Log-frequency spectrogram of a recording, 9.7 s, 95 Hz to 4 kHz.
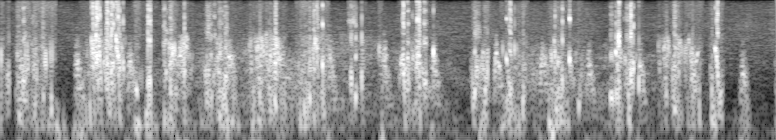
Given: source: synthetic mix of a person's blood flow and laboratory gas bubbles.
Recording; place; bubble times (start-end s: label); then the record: Doppler ultrasound of blood flow; subclavian vein
0.00-0.13 s: bubbles
0.18-0.69 s: bubbles
0.99-1.58 s: bubbles
1.65-1.97 s: bubbles
2.03-2.41 s: bubbles
2.53-3.02 s: bubbles
3.08-3.59 s: bubbles
3.69-4.11 s: bubbles
4.34-4.58 s: bubbles
4.72-4.78 s: bubbles
4.96-5.46 s: bubbles
5.88-6.13 s: bubbles
6.24-6.60 s: bubbles
6.83-7.29 s: bubbles
7.60-8.03 s: bubbles
8.21-8.79 s: bubbles
8.85-9.04 s: bubbles
9.68-9.71 s: bubbles
From the record:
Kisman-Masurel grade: 242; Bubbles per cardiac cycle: several, 3 to 8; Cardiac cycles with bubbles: 100%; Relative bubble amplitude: moderate (0.250 to 0.450); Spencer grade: 3 (all of the cardiac periods contain showers or single bubble signals, but not dominating or overriding the cardiac motion signals); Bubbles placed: anywhere in the cardiac cycle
